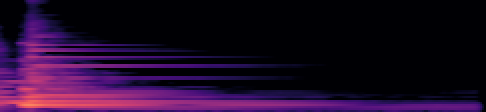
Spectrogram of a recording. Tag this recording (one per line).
musical-instruments
violin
